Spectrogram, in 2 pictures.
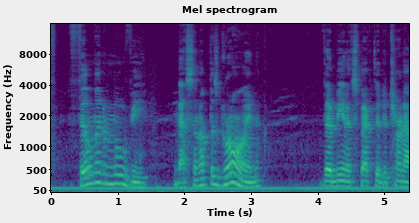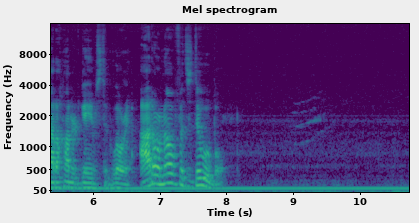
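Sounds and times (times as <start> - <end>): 
steady low electrical hum: 0.0 - 10.7
speech: 0.4 - 3.3, 4.1 - 8.0
cat meowing: 3.2 - 3.8, 9.0 - 9.6.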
